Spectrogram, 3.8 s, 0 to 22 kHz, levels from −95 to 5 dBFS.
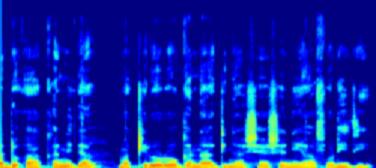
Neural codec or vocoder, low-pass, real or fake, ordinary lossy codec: none; 19.8 kHz; real; none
